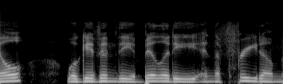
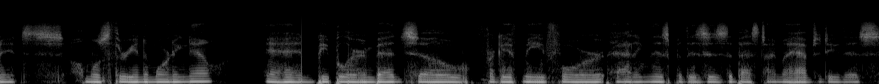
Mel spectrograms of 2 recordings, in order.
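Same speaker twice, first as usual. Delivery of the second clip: lowered voice, much quieter; 3 semitones lower, 9 dB quieter than usual. Recording late at night while people are in bed, speaking in a lower tone. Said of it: "so I'm speaking at a lower tone".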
